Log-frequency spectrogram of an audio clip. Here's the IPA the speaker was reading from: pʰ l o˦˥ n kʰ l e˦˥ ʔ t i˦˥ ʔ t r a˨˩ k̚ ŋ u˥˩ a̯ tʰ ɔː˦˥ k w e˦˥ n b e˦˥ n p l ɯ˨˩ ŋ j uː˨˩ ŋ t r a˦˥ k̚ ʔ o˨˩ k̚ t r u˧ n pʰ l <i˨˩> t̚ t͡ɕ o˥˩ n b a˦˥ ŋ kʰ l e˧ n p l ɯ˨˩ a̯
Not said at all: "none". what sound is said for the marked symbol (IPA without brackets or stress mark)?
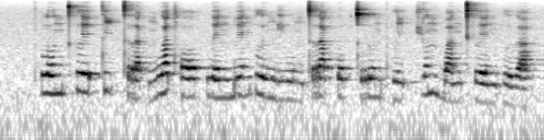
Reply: i˨˩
